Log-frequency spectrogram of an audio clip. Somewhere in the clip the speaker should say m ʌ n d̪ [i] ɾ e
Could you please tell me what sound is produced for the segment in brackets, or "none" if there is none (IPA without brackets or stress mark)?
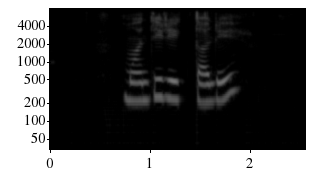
i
